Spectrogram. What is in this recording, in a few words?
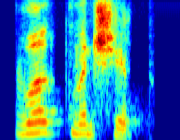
"Workmanship", Indian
